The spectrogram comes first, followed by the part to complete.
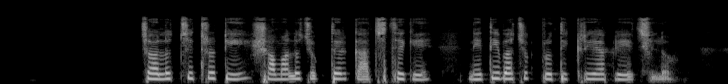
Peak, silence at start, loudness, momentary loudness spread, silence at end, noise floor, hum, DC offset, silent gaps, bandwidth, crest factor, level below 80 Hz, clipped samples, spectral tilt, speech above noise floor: -8 dBFS; 1.4 s; -25 LUFS; 7 LU; 0.55 s; under -90 dBFS; none; under 0.1%; none; 10 kHz; 18 dB; -62 dBFS; under 0.1%; -3 dB/octave; over 65 dB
